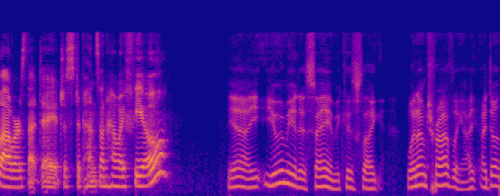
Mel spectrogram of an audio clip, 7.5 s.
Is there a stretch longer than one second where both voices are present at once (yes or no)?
no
